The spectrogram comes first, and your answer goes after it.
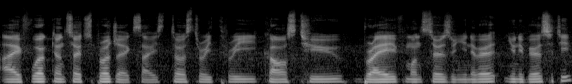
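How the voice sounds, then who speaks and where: A man with a French accent speaks at a moderate pace and a medium pitch. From France. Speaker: lighting technical director, speaker. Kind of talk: conference talk. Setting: stage with audience. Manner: halting, with frequent fillers.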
